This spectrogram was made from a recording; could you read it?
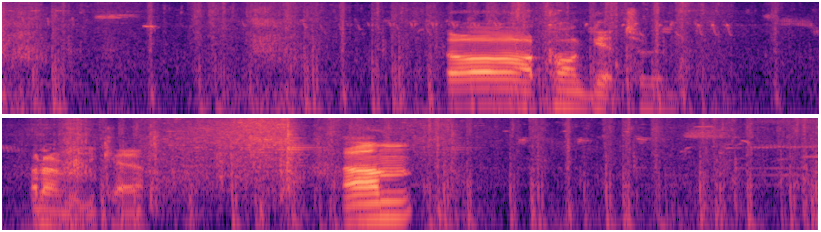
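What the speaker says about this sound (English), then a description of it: "Wow, what a donkey, mate." Horse or donkey hooves clip-clop in Skyrim, a run of light, regular knocks heard under someone talking casually, with his voice rising over the steps at moments.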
